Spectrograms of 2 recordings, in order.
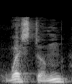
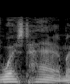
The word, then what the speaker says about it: West Ham: football clubs in England so these two words are separated so it's not wisdom it becomes West Ham West Ham yeah or vice you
